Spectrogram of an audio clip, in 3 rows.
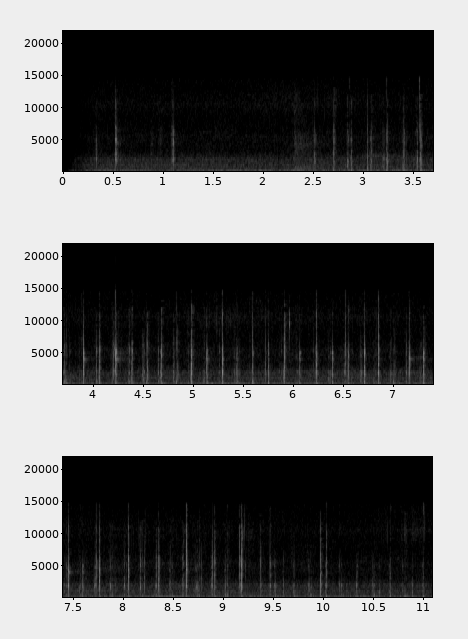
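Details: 2006 Kia Sportage 2.0 CRDI D4EA-V diesel, 138bhp, GTB1649V turbo: quick sharp puffing tick over a thin, weak engine note, no power and heavy breathing from the oil filler cap; failed turbo with heavy blow-by.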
